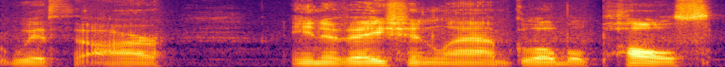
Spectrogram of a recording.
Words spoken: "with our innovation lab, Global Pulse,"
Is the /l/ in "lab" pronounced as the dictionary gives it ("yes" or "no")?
yes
